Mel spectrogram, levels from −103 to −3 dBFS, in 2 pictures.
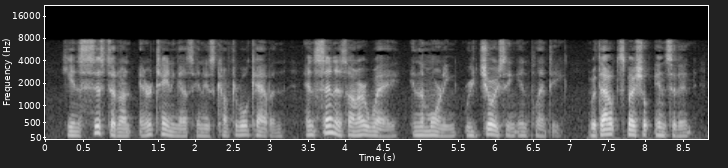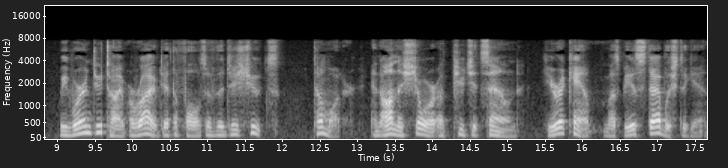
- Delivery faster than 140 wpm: Yes, average, 170 wpm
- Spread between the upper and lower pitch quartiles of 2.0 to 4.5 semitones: No, average, 5.1 semitones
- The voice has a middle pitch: No, low, 125 Hz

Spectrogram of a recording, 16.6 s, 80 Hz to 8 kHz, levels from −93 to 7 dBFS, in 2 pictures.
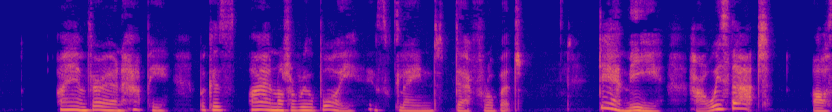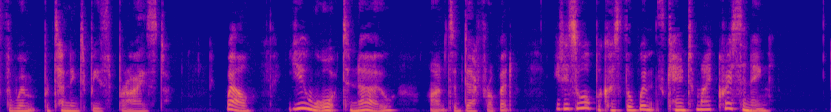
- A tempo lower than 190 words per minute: Yes, average, 160 wpm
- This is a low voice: No, high, 235 Hz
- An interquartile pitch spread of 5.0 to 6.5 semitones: Yes, average, 5.3 semitones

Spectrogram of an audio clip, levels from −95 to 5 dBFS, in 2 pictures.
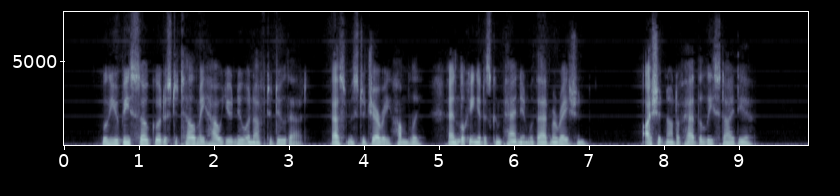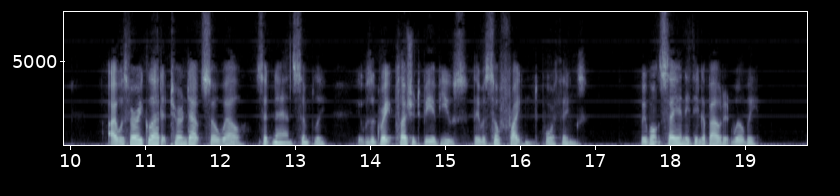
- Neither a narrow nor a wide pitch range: Yes, average, 4.4 semitones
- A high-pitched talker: No, medium, 140 Hz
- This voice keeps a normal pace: No, fast, 210 wpm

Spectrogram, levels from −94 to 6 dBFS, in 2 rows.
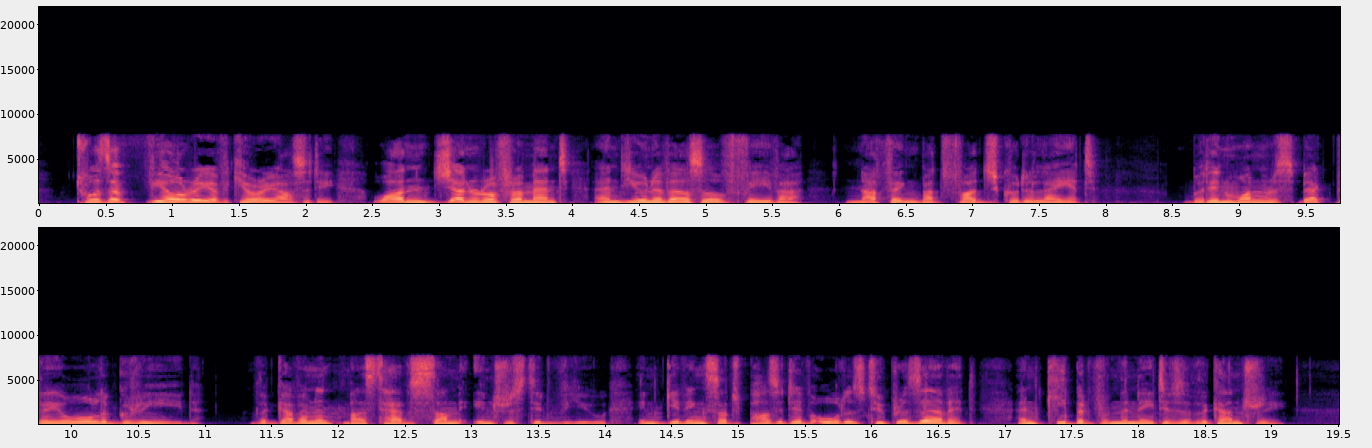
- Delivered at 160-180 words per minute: No, average, 150 wpm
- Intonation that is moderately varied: No, wide, 5.7 semitones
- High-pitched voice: No, medium, 165 Hz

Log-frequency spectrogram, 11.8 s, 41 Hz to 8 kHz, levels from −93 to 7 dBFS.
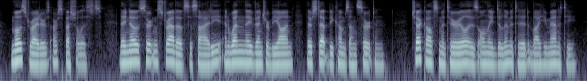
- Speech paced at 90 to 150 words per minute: Yes, slow, 135 wpm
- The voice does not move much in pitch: Yes, narrow, 2.3 semitones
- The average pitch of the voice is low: Yes, low, 125 Hz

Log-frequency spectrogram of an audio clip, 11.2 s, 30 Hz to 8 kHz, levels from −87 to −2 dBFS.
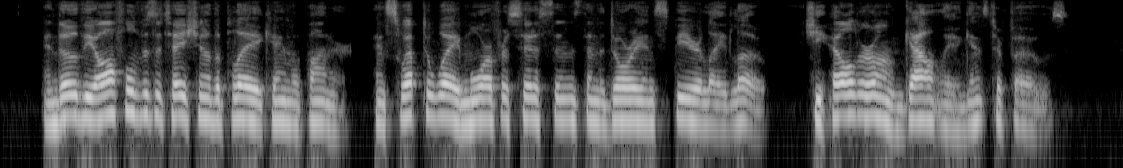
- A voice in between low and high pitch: Yes, medium, 145 Hz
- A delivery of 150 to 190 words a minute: Yes, average, 170 wpm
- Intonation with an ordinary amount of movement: Yes, average, 3.2 semitones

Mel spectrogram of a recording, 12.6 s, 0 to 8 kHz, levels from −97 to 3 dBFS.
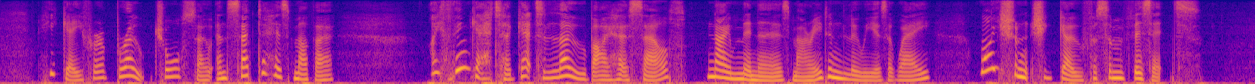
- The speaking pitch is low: No, high, 200 Hz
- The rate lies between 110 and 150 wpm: No, average, 160 wpm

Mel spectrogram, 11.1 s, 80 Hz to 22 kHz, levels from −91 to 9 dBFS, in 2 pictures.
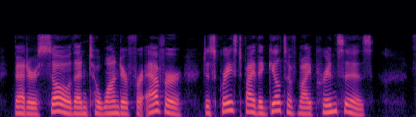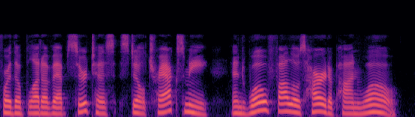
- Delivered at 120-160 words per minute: Yes, average, 145 wpm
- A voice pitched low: No, medium, 180 Hz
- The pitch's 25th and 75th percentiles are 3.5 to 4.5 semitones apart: Yes, average, 4.1 semitones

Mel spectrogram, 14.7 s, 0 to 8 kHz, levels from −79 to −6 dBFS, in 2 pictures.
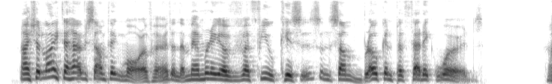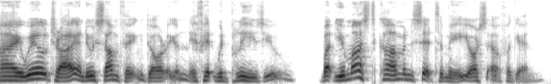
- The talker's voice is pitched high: No, medium, 160 Hz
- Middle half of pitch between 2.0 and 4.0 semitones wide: No, average, 5.0 semitones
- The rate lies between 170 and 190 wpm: Yes, average, 175 wpm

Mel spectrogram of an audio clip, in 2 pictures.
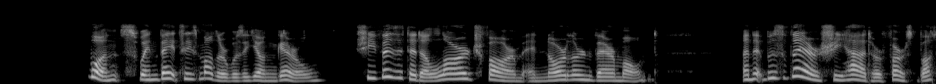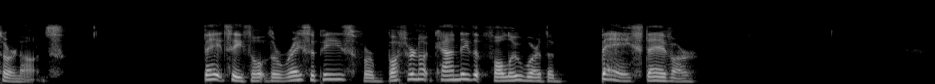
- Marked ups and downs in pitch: Yes, wide, 5.8 semitones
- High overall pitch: Yes, high, 195 Hz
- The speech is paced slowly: Yes, slow, 120 wpm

